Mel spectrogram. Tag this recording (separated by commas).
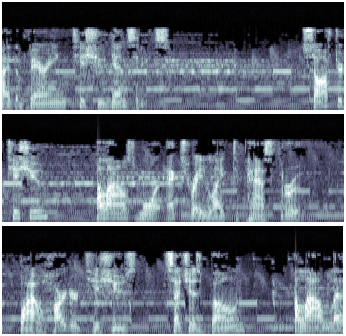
Music, Speech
